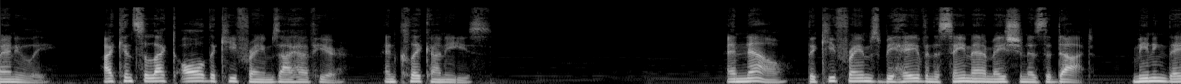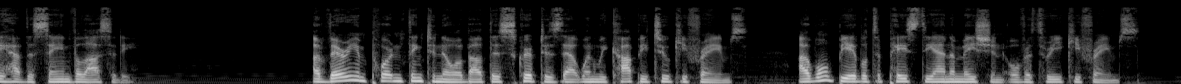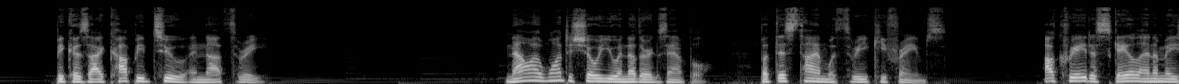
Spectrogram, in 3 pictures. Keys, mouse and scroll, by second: 2.0-3.1 click, 5.6 click, 7.9-9.0 click, 11.7 click, 20.3-21.2 click, 23.5 click, 25.1 click, 26.7-27.6 click, 32.7-34.7 click.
